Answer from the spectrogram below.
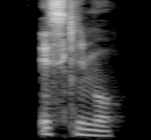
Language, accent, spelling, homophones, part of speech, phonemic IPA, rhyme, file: French, France, esquimau, esquimaux, adjective / noun, /ɛs.ki.mo/, -o, LL-Q150 (fra)-esquimau.wav
- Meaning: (adjective) Eskimo; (noun) 1. Inuit (language of the Eskimo) 2. snowsuit 3. popsicle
